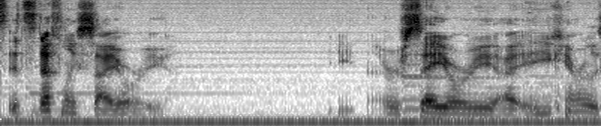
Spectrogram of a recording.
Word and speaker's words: Sayori: Okay, it's Sayori.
